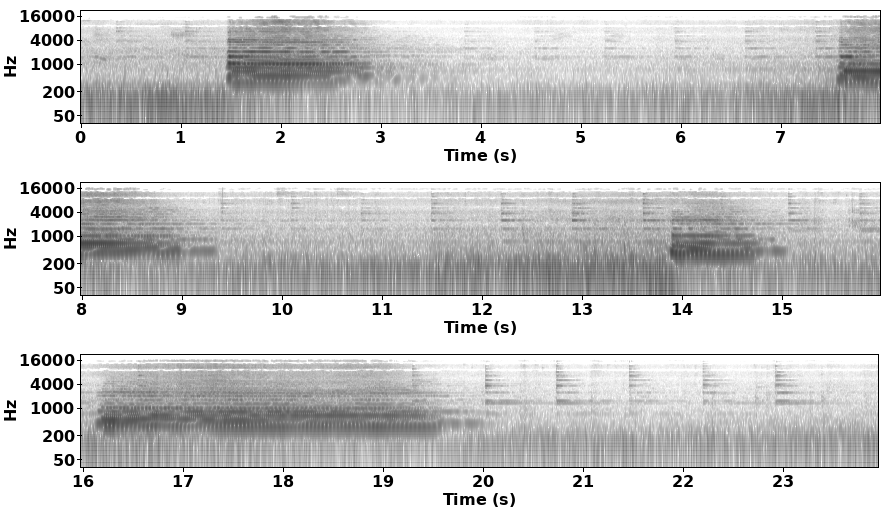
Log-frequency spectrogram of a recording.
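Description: Diesel freight locomotive's air horn sounding the grade-crossing signal: two long blasts, a short one, then a final long blast, over the low rumble of the locomotive and train rolling past. A crossing bell rings faintly near the end.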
